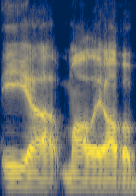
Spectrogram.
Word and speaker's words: Iamaleava: So I kept working on that, and finally I was able to get that Iamaleava.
